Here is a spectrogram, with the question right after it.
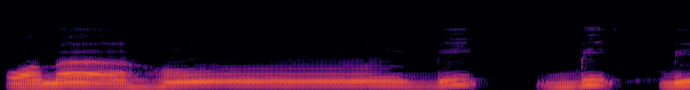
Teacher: میم کے پڑھتے ہوئے اس میں دونوں ہونٹوں کو جوڑنے سے بچایا جائے، جبکہ با میں دونوں ہونٹ جوڑ دیے جائیں۔ وما ہم بی میں ہونٹ ملیں گے۔ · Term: اخفاء شفوی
